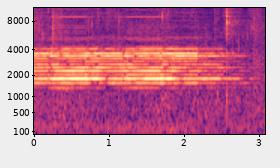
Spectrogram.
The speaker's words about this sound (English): I don't know this alarm. I've never heard it before.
